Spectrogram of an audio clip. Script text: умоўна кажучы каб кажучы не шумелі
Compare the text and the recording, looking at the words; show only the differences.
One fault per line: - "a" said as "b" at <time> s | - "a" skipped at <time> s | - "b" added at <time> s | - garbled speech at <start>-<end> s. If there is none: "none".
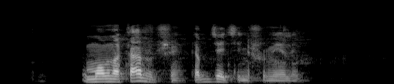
- "кажучы" said as "дзеці" at 2.1 s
